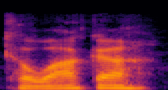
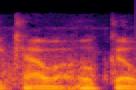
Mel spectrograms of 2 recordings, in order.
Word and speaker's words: Kawaoka: It's a little hangout with Lane Kawaoka, who I always pronounce Lane Kawaoka. and he never corrects me, but I heard him say Kawaoka once recently, and I was like, oh, okay.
